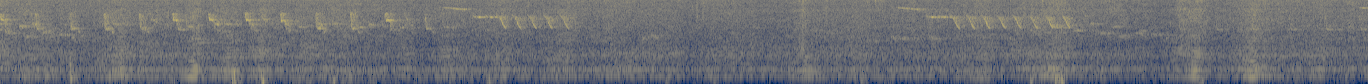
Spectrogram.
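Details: Continuous hum of honey bees in flight around the Doppio hive, kept in an old French oak chest under trees, on a spring morning. Small taps and bumps punctuate the drone, while a bird gives quick repeated trilled phrases in the background.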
